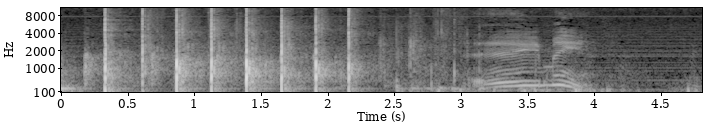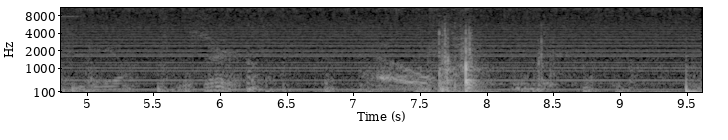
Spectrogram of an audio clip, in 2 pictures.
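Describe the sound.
A short run of about eight sharp, evenly spaced claps from an audience giving a speaker a big hand rings out for two seconds, then stops as a voice and a low hum take over.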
